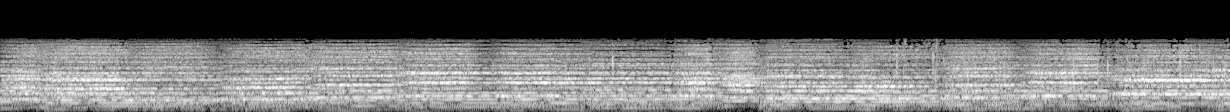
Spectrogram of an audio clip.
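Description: A choir singing a sacred hymn in long, held notes.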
